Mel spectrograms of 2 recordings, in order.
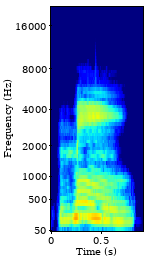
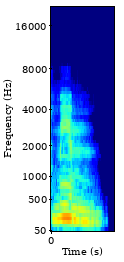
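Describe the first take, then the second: First: It ends on a nasal vowel, lips staying open. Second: It ends with the lips closing on an m. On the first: The speaker calls it right. "Don't forget not to close your lips in the end of this word" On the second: The speaker calls it wrong. "not mim"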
